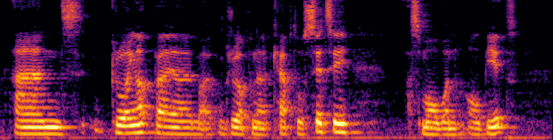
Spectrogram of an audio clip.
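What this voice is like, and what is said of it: Scottish accent. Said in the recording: “as you may be able to tell from my accent, I'm from Scotland.”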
